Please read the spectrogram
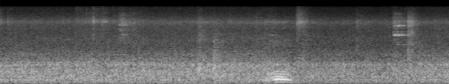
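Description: Steady rumbling background noise, with one short voice-like hum about three quarters of the way through, the loudest moment.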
